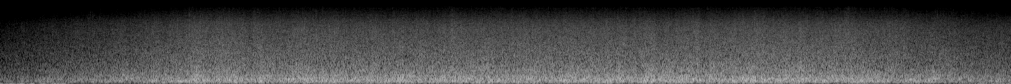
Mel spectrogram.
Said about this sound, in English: I turned the microphone or walked further downstream, the sound changed, the speed of the water increasing as the course narrowed, rapids, the sound of water splashing against the sides, or a small widening in the river creates a kind of bay.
